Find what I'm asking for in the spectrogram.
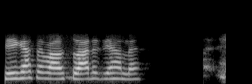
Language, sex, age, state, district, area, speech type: Assamese, female, 30-45, Assam, Sivasagar, rural, conversation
